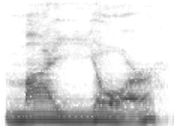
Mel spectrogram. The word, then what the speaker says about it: major: Um the word major m a j o r in Latin is mayor. Change the o to an a and you have mayor but but mayor major.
